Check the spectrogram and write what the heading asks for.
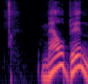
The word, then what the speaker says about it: Melbourne: in the pronunciation guideline a pronunciation guide for melbourne mel bin though m-e-l-b-i-n so i was even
